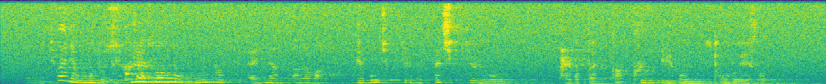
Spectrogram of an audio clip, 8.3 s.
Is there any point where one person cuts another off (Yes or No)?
Yes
